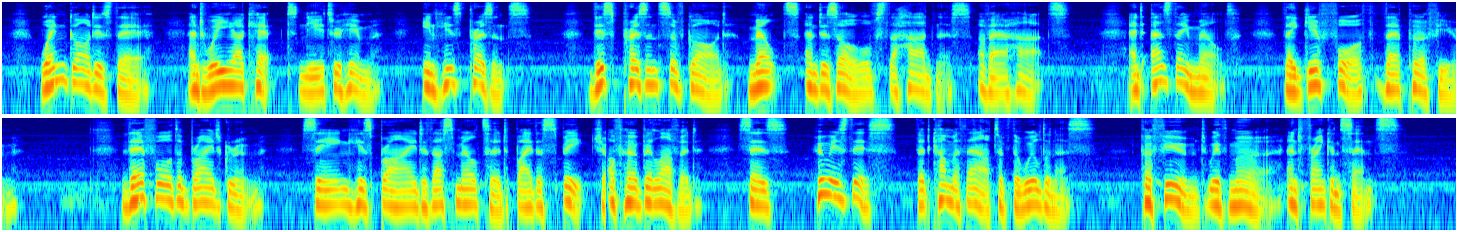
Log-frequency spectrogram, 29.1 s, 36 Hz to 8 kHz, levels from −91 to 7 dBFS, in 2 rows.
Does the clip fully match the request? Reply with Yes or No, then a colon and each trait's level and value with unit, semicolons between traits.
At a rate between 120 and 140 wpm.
Yes: slow, 135 wpm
